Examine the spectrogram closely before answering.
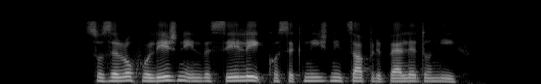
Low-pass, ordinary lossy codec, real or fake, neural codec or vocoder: none; none; fake; codec, 16 kHz, 0.3 kbps, FocalCodec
